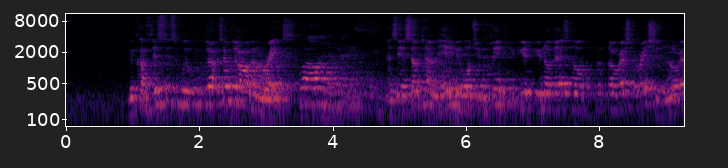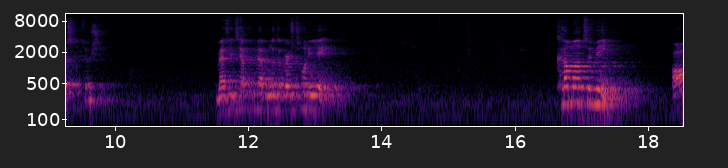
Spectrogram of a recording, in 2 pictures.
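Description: A man speaks steadily through a microphone, pausing between phrases.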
